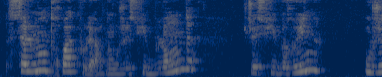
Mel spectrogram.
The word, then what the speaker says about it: blond: dis "je suis blond" la dernière lettre est un -d pour le masculin donc je ne la prononce pas.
